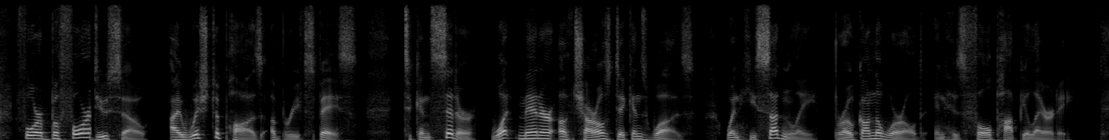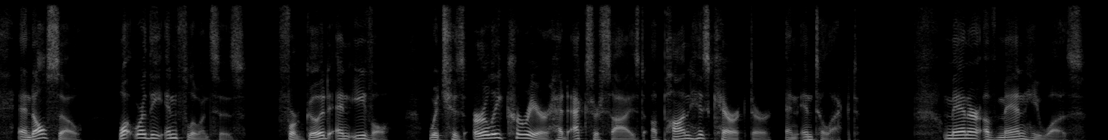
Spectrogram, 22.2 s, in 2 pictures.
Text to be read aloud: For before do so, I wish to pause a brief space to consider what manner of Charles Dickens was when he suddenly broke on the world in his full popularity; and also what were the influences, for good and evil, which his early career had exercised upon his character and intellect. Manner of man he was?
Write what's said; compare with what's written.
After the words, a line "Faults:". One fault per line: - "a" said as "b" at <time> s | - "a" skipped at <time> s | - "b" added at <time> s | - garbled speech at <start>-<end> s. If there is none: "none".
For before do so, I wish to pause a brief space to consider what manner of Charles Dickens was when he suddenly broke on the world in his full popularity; and also what were the influences, for good and evil, which his early career had exercised upon his character and intellect. Manner of man he was?
Faults:
none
